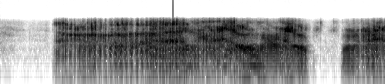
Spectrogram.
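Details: A dog growling while having its belly rubbed, a continuous rough, buzzy growl of about two and a half seconds, then a short pause and the growl starting again.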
